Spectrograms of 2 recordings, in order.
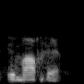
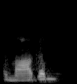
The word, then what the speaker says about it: Imagem: It was a Dutch-based company, and the company's the proper pronunciation, which, you know, I don't have a European accent, so forgive me. It's it was called Imagen. It's spelled I-M-A-G-E-M, like, so image with the letter M at the end.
